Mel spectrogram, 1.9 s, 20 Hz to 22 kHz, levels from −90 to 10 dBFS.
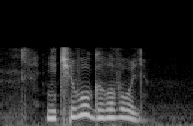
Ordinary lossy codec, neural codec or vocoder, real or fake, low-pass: none; codec, 16 kHz, 4 kbps, FunCodec, trained on LibriTTS, 50 frames a second; fake; 5.4 kHz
